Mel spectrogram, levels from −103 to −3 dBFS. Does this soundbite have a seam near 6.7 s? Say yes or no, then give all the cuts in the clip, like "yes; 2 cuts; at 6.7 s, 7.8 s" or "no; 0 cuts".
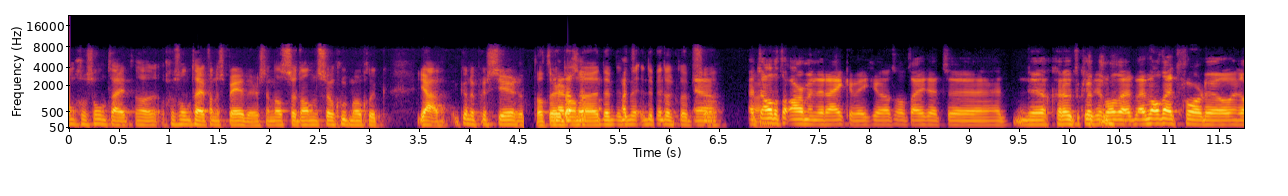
no; 1 cut; at 4.5 s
